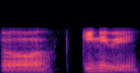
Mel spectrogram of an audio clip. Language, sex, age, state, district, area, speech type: Bengali, male, 30-45, West Bengal, South 24 Parganas, rural, conversation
